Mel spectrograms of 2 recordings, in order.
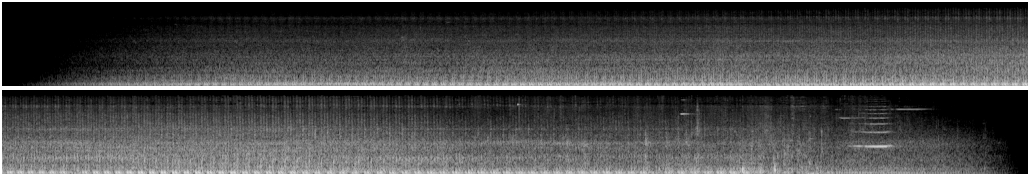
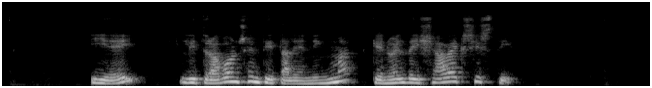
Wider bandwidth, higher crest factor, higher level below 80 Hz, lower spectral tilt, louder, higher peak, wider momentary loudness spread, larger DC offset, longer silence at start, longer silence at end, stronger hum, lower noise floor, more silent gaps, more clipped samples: first, 16.5 kHz vs 11 kHz; about the same, 18 dB vs 14 dB; first, -24 dBFS vs -64 dBFS; second, -5.5 dB/octave vs -7.5 dB/octave; first, -20 LUFS vs -23 LUFS; first, 0 dBFS vs -10 dBFS; first, 11 LU vs 8 LU; neither; about the same, 0.8 s vs 0.9 s; second, 0.4 s vs 1.35 s; neither; second, -59 dBFS vs -75 dBFS; neither; neither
